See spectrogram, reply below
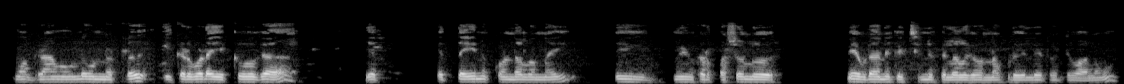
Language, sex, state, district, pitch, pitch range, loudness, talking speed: Telugu, male, Andhra Pradesh, Anantapur, 120 Hz, 110-125 Hz, -18 LUFS, 100 wpm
